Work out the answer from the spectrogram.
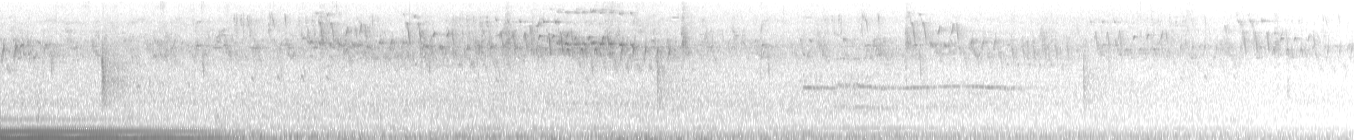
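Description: Faint chirping and twittering of small birds, with a thin whistled note a little past the middle.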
